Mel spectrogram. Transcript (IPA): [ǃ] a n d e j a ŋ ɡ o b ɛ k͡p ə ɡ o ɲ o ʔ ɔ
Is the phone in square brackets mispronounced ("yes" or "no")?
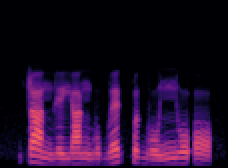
yes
